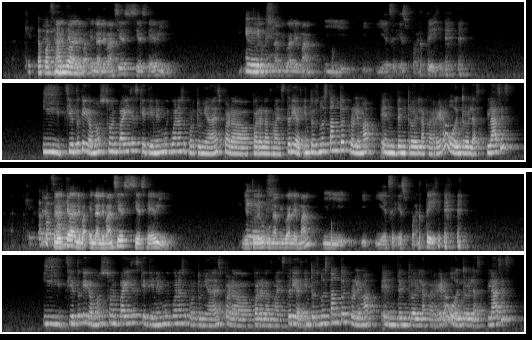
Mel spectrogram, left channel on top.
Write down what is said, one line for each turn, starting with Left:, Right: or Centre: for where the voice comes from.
Left: ¿Qué está pasando,
Right: Pero es que el
Left: amiguitos?
Right: alema- el alemán, sí es, sí es heavy. Yo
Left: Eh,
Right: tuve
Left: ush,
Right: un amigo alemán y, y, y es, es fuerte. <laughs>
Left: y siento que, digamos, son países que tienen muy buenas oportunidades para, para las maestrías. Entonces, no es tanto el problema en, dentro de la carrera o dentro de las clases,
